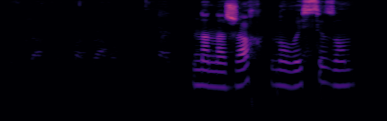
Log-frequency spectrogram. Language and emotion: Russian, neutral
